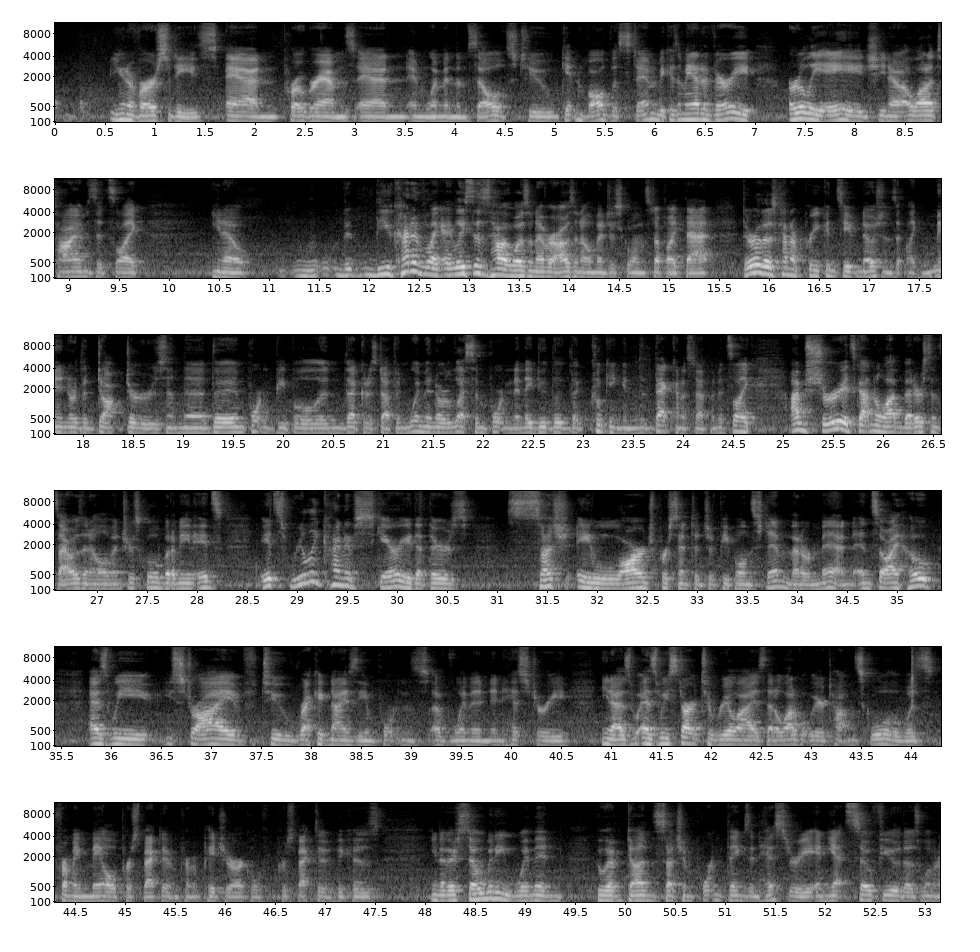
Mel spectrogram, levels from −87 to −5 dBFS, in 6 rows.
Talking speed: 220 wpm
